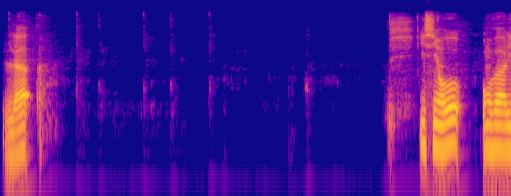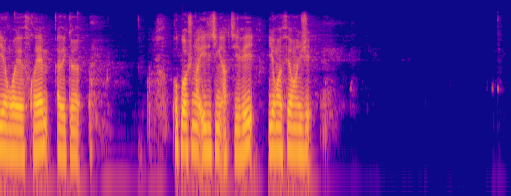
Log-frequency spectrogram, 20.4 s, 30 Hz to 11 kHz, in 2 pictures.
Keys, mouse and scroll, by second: 0.8 right click, 2.0 right click, 3.5 right click, 4.4 Tab, 4.7 scroll down 4, 6.1 shift+scroll up 2, 6.9-7.6 scroll up 2, 7.7 Tab, 9.5 z, 10.4 right click, 10.9 c, 13.0 o, 15.3 g.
